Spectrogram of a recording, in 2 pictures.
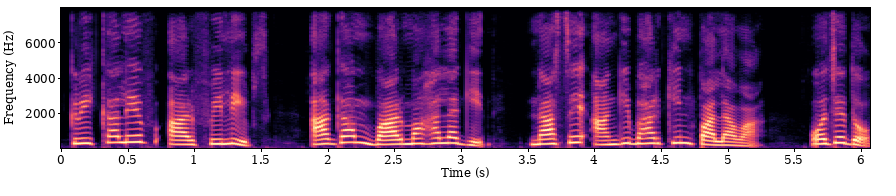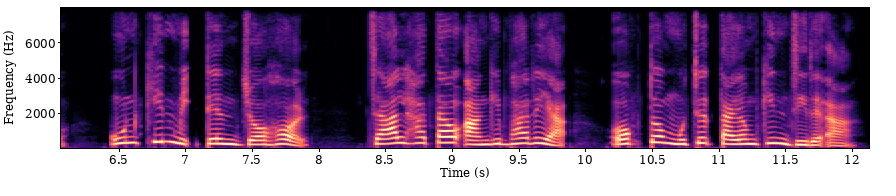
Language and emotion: Santali, neutral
